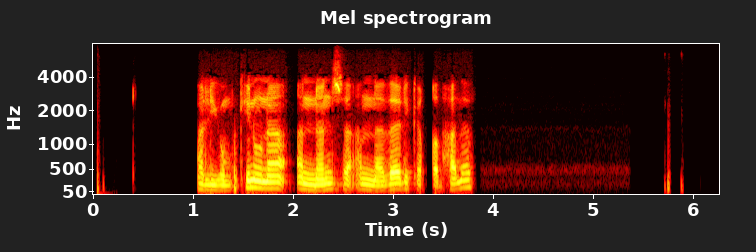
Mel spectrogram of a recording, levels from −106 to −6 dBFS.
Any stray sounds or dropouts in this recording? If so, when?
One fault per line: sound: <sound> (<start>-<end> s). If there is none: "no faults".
no faults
